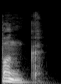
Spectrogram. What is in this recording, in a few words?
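"bunk", British English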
